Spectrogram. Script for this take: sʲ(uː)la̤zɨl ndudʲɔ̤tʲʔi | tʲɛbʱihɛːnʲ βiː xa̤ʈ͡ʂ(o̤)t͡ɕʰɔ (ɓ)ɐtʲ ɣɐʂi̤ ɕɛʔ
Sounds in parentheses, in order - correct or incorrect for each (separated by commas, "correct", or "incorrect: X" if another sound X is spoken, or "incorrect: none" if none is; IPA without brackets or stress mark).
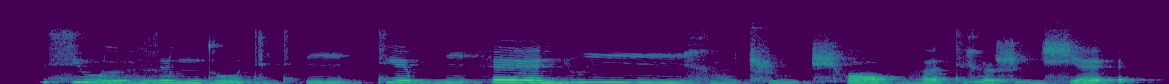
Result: incorrect: u, correct, incorrect: bʱ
